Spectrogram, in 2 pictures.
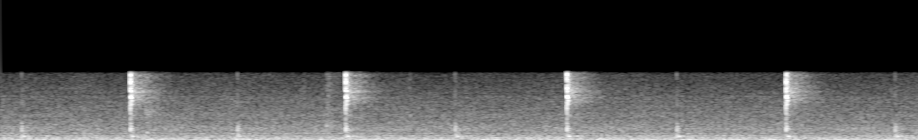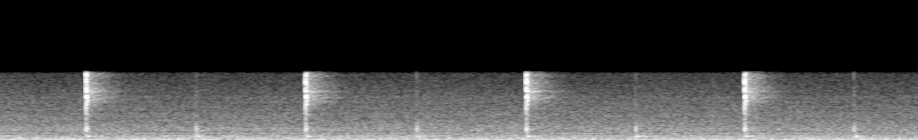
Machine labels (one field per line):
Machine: valve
